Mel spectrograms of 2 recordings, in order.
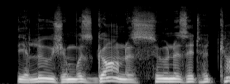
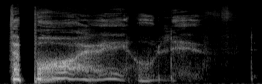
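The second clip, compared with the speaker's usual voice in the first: high, extremely slow whisper; eerie, fading villain murmur; chilling soft voice; 12 semitones higher, 9 dB quieter, much slower than usual. A narrator's reading. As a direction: stretch each word out, hushed and high. Voldemort softly addresses Harry before killing.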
